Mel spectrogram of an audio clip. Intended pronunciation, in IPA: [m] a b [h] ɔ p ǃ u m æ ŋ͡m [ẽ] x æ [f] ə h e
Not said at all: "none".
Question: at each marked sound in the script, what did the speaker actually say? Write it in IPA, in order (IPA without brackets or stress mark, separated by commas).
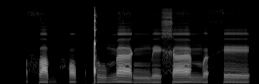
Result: f, h, e, m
